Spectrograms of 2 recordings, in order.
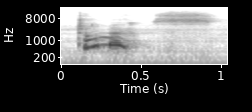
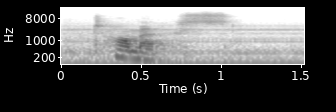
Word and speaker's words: Thomas: we spell your name is there a silent letter there is isn't there goes here but we can't hear this thomas the hook goes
